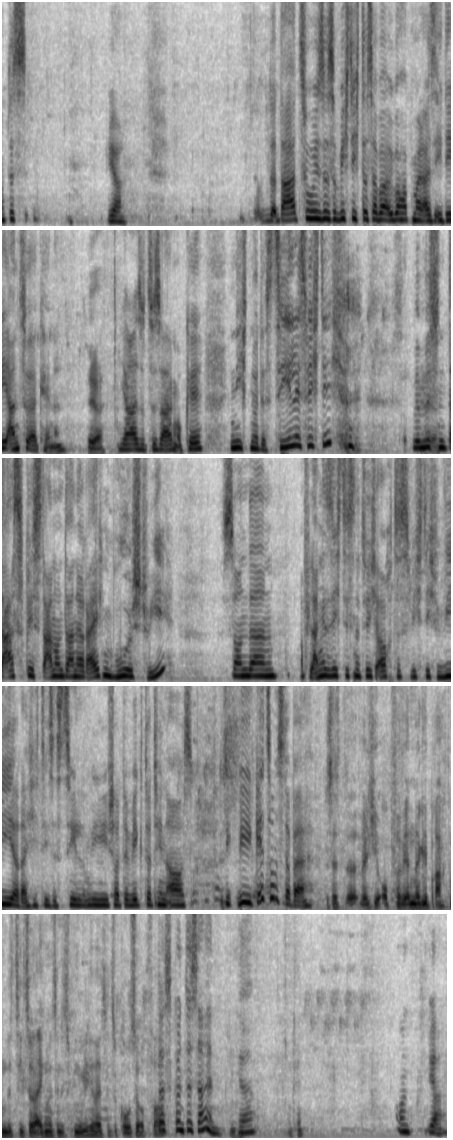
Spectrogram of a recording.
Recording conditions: outdoors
